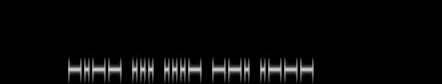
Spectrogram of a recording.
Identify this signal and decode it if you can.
Morse code, heard as a keyed tone, about 30 wpm, 700 Hz. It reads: YSVGJ
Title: Code Groups - 5 Letters - 30wpm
